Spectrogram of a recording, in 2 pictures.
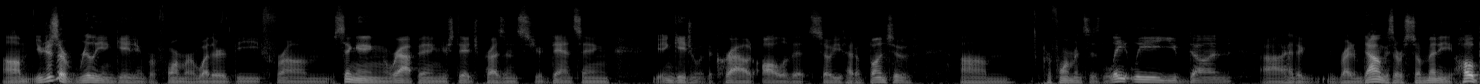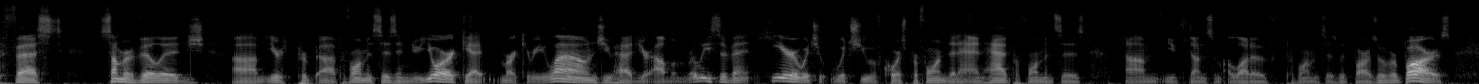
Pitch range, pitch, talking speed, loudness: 75-90 Hz, 80 Hz, 180 wpm, -37 LUFS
